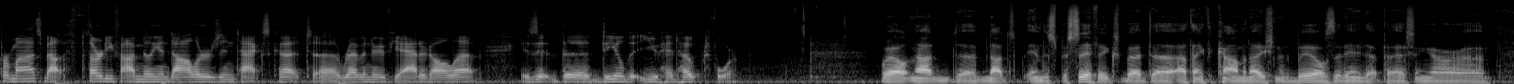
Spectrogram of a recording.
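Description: A DC step occurs at 0.55 s and again at 3.39 s: the waveform's zero line abruptly shifts by about -34 dBFS, producing a low thump each time, then drifts back slowly as a 2 Hz high-pass drains the offset, while the sound continues unchanged.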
